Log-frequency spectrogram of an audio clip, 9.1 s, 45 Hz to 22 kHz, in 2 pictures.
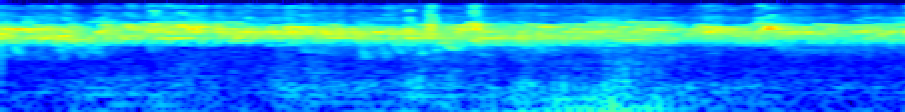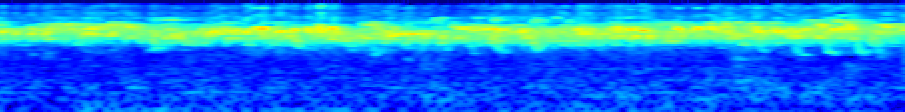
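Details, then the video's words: Canaries in an aviary, more than a hundred, singing in breeding condition to attract females; a constant high-pitched mass of trills and tweets, with faint low thumps from the surroundings underneath. "+100 CANARIOS CANTANDO en mi aviario"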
